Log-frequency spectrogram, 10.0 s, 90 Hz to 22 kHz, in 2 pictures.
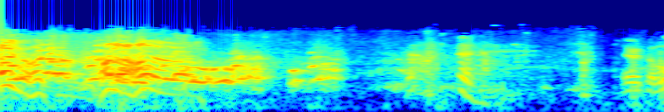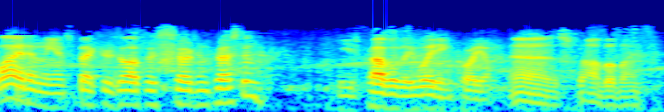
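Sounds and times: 
pack of sled dogs barking and yipping on snow: 0.0s - 4.2s
speech: 5.0s - 9.9s.

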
